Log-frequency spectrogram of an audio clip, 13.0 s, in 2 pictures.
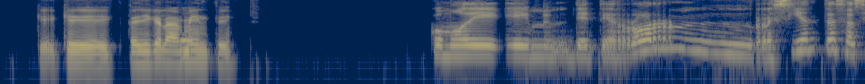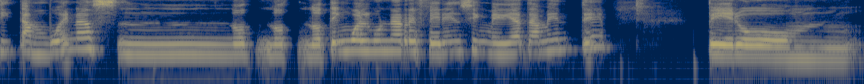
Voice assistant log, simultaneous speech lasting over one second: none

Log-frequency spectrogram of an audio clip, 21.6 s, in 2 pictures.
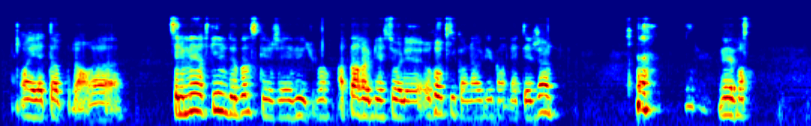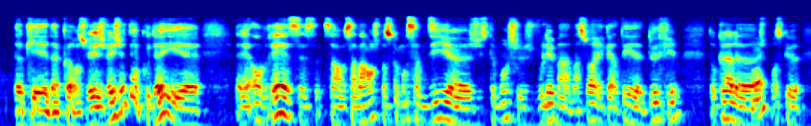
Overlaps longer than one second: none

